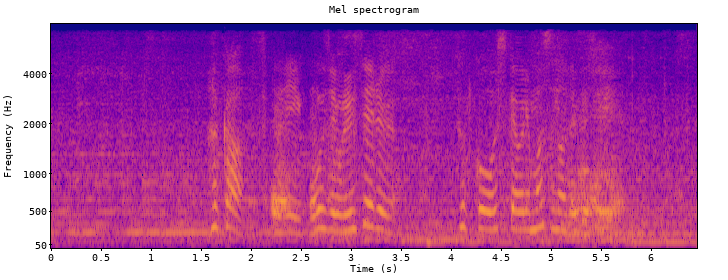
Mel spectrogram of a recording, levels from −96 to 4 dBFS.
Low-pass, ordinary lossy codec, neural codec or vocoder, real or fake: 7.2 kHz; AAC, 32 kbps; codec, 16 kHz in and 24 kHz out, 1 kbps, XY-Tokenizer; fake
